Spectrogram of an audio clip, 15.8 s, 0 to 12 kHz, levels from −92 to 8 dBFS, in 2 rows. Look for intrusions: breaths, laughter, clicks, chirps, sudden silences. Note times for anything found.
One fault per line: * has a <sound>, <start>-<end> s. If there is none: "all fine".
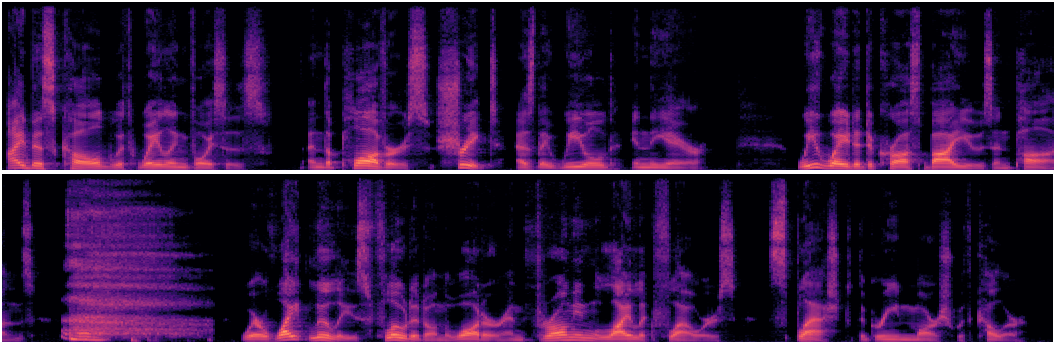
* has a sigh, 8.3-9.5 s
